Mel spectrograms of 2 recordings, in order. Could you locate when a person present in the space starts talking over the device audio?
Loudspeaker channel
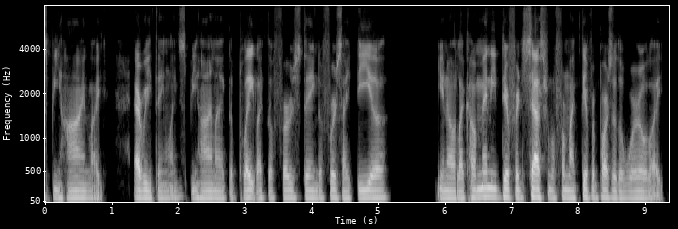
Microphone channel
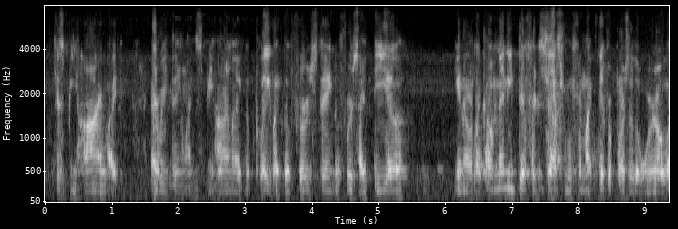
none

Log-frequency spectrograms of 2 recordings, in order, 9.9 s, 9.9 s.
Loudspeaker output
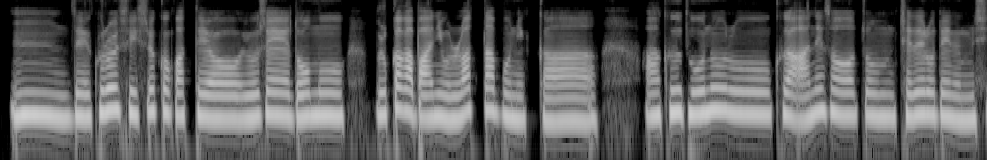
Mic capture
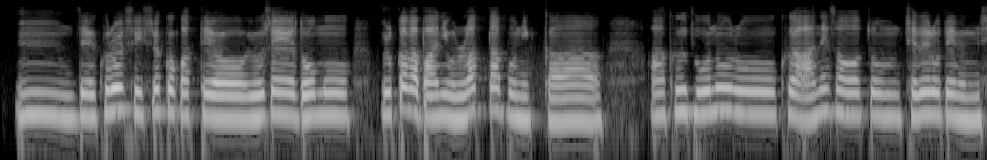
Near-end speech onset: none

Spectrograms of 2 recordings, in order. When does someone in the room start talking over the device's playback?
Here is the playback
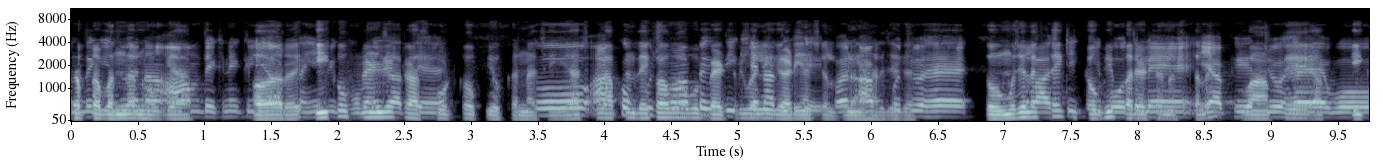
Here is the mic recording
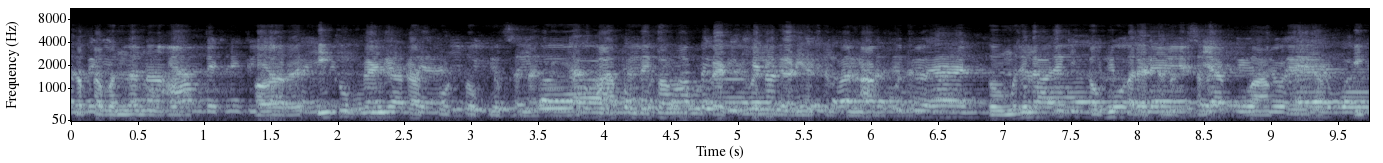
1.9 s

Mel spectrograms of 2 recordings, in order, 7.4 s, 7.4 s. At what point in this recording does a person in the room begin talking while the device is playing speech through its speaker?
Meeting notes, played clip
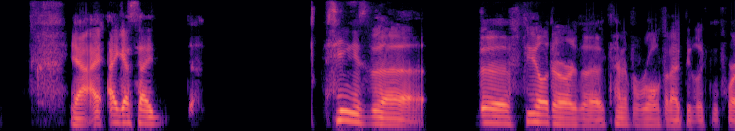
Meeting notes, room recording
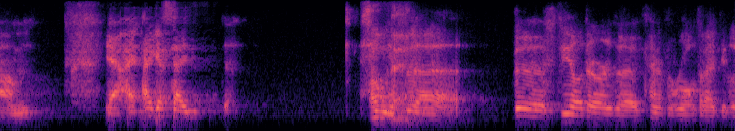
3.7 s

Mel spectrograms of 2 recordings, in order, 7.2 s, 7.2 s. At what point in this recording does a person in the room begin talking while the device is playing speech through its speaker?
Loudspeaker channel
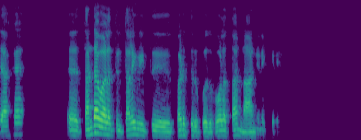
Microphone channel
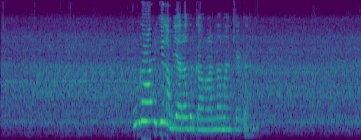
2.7 s

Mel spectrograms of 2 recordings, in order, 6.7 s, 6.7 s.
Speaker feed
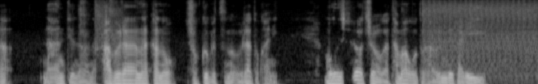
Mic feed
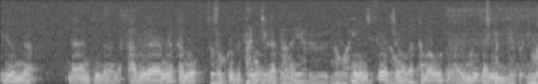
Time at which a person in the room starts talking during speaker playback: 2.5 s

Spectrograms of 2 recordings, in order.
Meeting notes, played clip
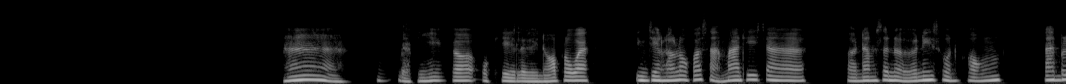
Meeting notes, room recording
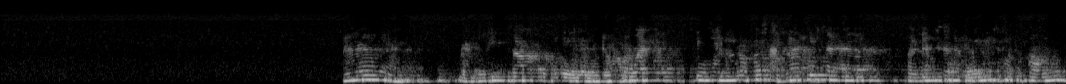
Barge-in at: none

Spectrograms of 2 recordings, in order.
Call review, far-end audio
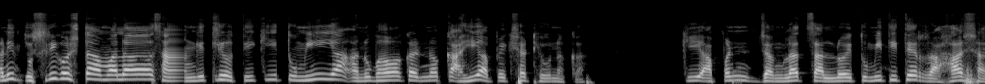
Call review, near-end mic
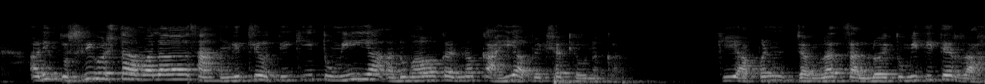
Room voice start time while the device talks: none

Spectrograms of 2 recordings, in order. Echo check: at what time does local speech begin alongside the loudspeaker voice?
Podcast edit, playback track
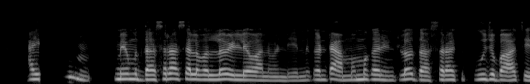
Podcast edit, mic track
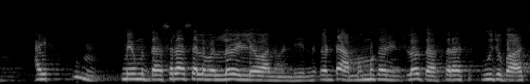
none

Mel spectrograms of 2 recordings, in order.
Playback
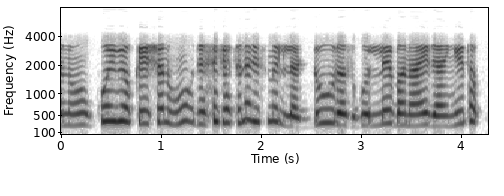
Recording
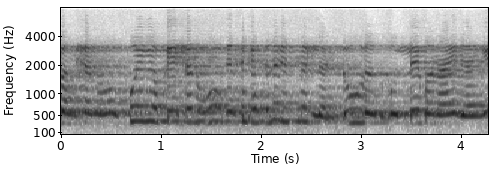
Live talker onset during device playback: none

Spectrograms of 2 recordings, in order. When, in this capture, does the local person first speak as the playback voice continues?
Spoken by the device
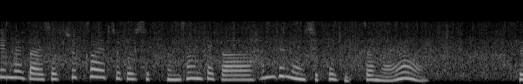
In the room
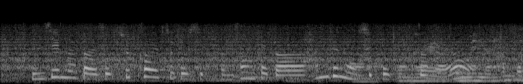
3.5 s

